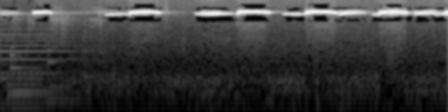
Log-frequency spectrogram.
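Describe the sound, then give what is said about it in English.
A series of very high, thin, silvery calls of a golden-crowned kinglet in a forest, short piercing notes repeated in quick bursts with brief gaps, fairly loud with no voices. “Listen to these thin, silvery calls coming from the forest. You're in the presence of a survivor, the golden-crowned kinglet.”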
